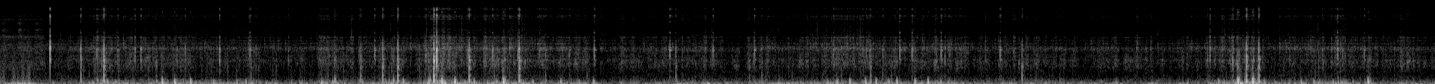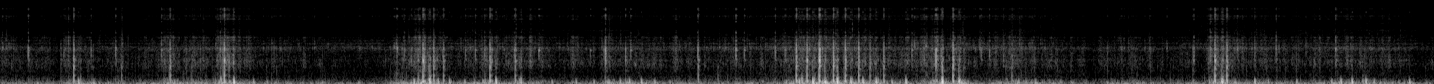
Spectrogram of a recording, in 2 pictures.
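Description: Trek Remedy 8 mountain bike descending a rough gravel and rock trail at speed: a constant rumble of tyres on loose stones with frequent knocks and rattles as the bike hits rocks and bumps. Heavier clatters come now and then.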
